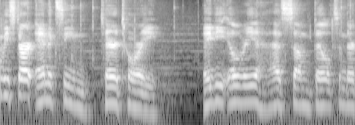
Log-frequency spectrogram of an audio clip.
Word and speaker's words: Illyria: it was over here I keep saying it wrong and I know it it's Illyria yes we will I do have Illyria for the letter i and we can get the man himself oh not Elyria Elite t but look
